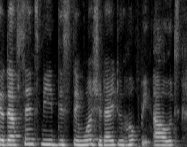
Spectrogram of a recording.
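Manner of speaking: ordinary delivery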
